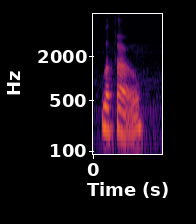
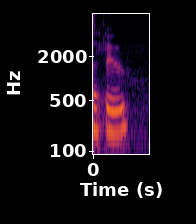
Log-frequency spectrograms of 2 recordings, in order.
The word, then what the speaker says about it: LeFou: LeFou.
